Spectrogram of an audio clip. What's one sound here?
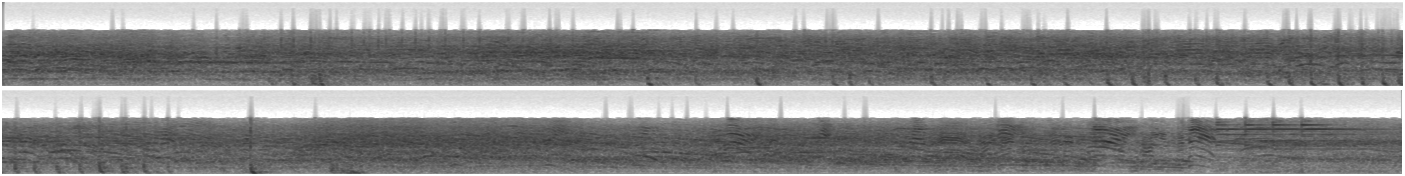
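A large crowd cheers and roars loudly in a big echoing hall.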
